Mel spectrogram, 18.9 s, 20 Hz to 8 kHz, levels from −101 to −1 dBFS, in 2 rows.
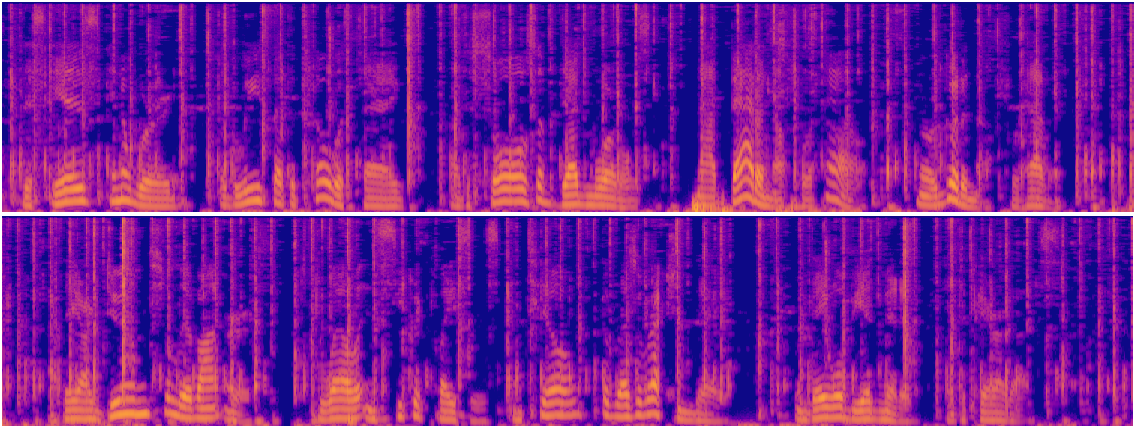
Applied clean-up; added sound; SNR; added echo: classical method Wiener filter.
